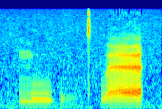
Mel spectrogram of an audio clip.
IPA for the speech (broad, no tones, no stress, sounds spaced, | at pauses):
m uː ʔ ṳ kʷʰ æː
